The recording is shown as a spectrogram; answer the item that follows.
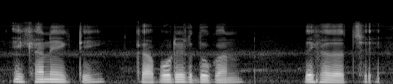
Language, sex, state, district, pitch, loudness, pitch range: Bengali, male, West Bengal, Alipurduar, 110 Hz, -18 LUFS, 100-115 Hz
